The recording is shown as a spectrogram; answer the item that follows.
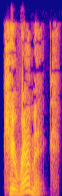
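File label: "keramic", British English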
